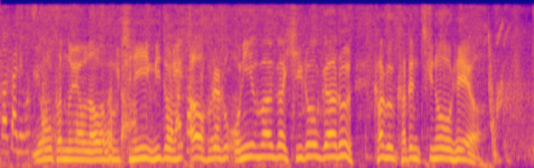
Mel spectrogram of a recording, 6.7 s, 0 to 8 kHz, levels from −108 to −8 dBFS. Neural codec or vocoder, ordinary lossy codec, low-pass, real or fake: codec, 16 kHz, 8 kbps, FunCodec, trained on Chinese and English, 25 frames a second; MP3, 64 kbps; 7.2 kHz; fake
